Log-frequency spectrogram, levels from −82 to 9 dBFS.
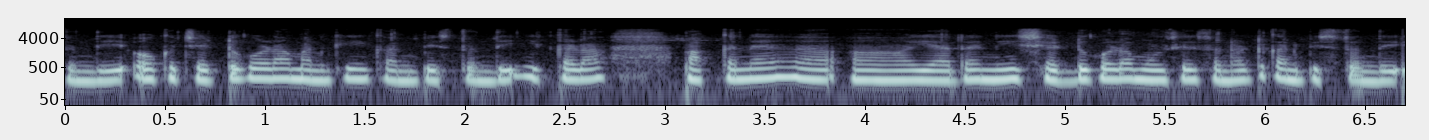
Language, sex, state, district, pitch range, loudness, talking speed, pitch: Telugu, female, Telangana, Nalgonda, 195-215 Hz, -15 LUFS, 105 wpm, 205 Hz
